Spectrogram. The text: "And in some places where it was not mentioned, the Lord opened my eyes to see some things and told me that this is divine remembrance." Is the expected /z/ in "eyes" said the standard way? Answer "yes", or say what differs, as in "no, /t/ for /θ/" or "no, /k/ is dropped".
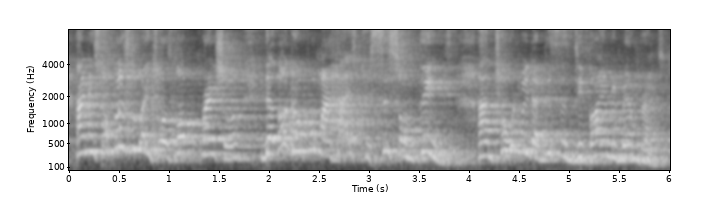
no, /s/ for /z/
